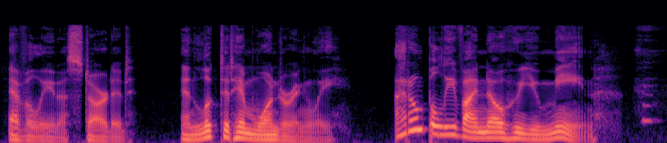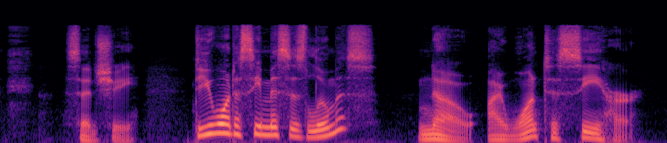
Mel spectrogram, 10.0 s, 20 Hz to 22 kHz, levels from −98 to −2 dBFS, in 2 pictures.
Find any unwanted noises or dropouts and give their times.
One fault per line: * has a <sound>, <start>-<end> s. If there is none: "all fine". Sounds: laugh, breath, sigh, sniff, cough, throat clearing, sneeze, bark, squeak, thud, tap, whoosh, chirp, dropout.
* has a breath, 4.7-5.3 s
